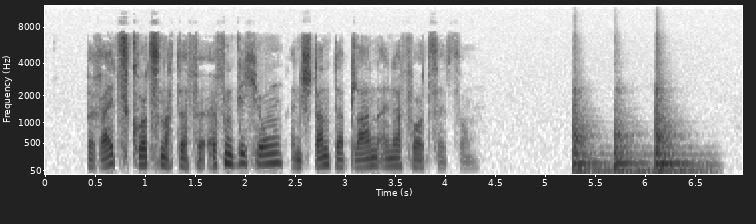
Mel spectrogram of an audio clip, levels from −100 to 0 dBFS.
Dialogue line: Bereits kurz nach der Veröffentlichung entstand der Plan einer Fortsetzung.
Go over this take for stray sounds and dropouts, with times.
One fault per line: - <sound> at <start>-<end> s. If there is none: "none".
- thud at 5.3-6.8 s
